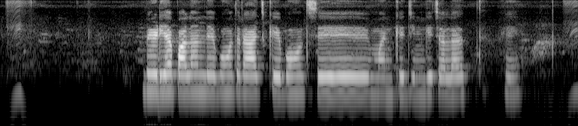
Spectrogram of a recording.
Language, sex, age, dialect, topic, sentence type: Chhattisgarhi, female, 18-24, Eastern, agriculture, statement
